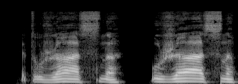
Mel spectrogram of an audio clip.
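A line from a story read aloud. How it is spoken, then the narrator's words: Moaning. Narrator (Russian): простонал Такса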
